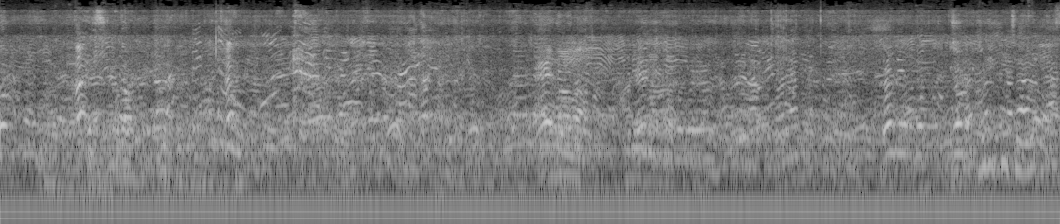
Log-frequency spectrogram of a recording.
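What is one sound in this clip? A crowd of women chatter and murmur close by, outdoors.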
